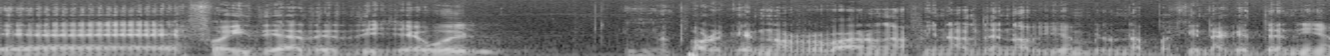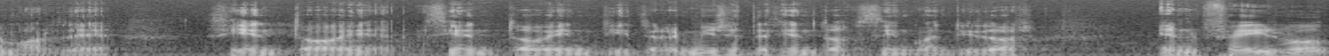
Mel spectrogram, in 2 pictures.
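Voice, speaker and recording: Over noticeable background noise, a man speaks at a fairly low pitch and a moderate pace, with fairly even intonation and very even loudness. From Spain, Andalusia (Córdoba), raised in Barcelona. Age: 70s. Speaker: lawyer. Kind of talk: interview. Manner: halting, many repetitions.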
